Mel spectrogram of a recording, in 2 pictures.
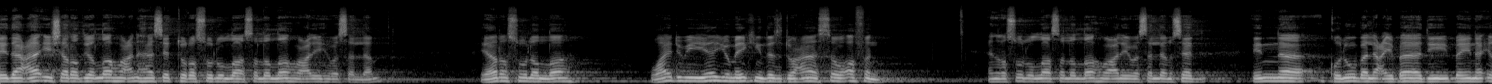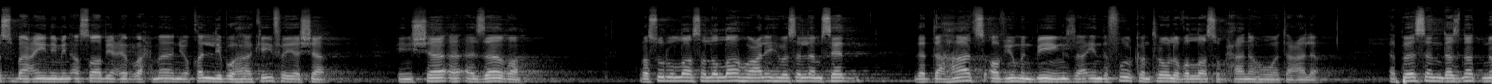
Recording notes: at The Houghton Masjid (West Street)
